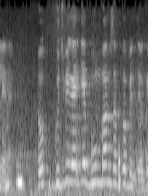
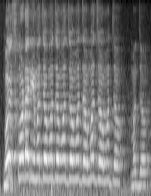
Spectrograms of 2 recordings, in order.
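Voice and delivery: high, rapid-fire warning, easing off; urgent warning; 4 semitones higher, faster than usual. Real, not acted. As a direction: warn the squad off in a hurry. Warns squad of approaching enemies. (घबराई, ऊँची चेतावनी)

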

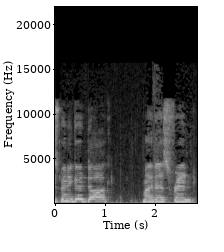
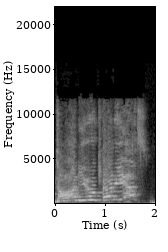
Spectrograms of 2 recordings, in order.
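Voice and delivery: high, slow villain cry; supervillain voice; 11 semitones higher, much slower than usual. Pretend. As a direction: gloat like a cackling supervillain. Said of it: "I sound like some supervillain".

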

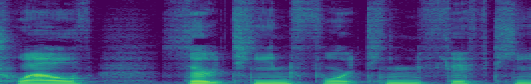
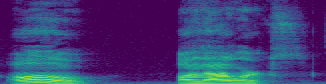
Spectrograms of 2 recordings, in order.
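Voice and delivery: excited; 4 semitones higher, 9 dB louder than usual. Real, not acted. Password finally accepted.

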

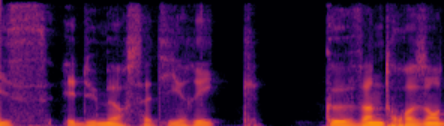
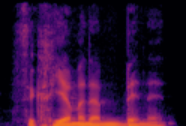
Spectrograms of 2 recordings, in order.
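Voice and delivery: usual speaking voice

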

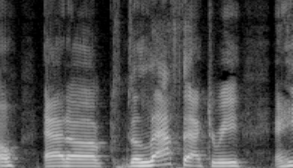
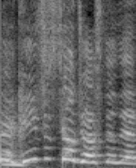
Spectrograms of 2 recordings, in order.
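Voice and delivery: imitating a fan girl; 10 semitones higher than usual.

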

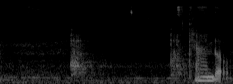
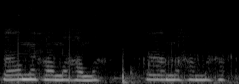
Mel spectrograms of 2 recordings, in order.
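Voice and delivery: scared whimper; 4 semitones lower, 6 dB quieter, faster than usual. Pretend. Scared, calling mother softly.

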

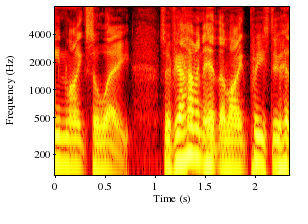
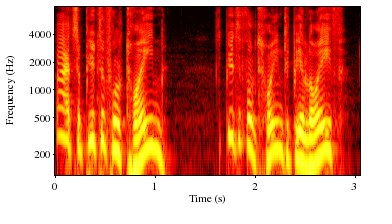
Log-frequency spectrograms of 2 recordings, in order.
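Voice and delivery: high-pitched put-on Irish lilt; Irish accent; 6 semitones higher than usual. Streamer showing chat that Irish is better, hammed-up Irish accent. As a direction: go up high into a playful Irish brogue. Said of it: "Irish is better".

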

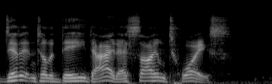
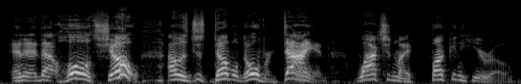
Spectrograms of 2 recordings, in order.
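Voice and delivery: higher, louder excited recounting; 7 semitones higher, 9 dB louder than usual. Real, not acted. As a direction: gush about the show, almost laughing. Recalls laughing hard at show.

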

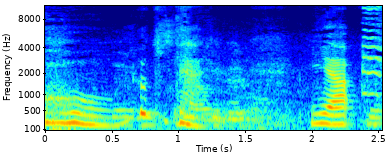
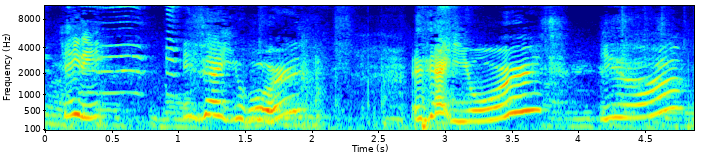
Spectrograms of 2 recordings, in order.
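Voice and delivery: cooing at the dog; 6 semitones higher than usual. Real, not acted. Owner coos at her dog.

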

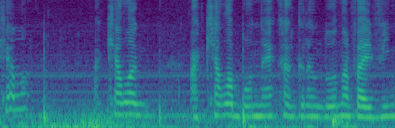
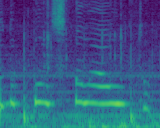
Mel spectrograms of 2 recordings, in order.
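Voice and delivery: strained high squeal climbing at the end; fretting, voice rising much higher; can't speak loud; 13 semitones higher, 3 dB louder than usual. Real, not acted. Player reminding herself she can't talk loud, strained squeal.

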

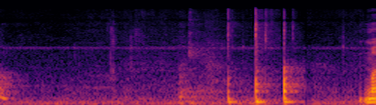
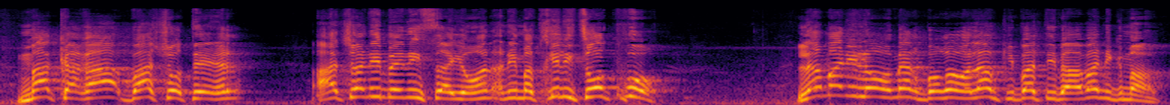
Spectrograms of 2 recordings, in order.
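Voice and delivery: much higher, worked-up self-reproach; self-scolding outburst; 10 semitones higher than usual. Retold or imitated. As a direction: berate yourself in a high excited voice. Driver scolds himself in memory. (נהג נוזף בעצמו, בקול גבוה ונרגש)

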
